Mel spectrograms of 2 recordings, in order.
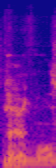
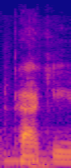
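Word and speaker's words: Paqui: 14-year-old kid died after doing the Packy's one chip challenge, which caused the company, I think it's pronounced Packy's, right? Packy. Yeah, P-A-Q-U-I.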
